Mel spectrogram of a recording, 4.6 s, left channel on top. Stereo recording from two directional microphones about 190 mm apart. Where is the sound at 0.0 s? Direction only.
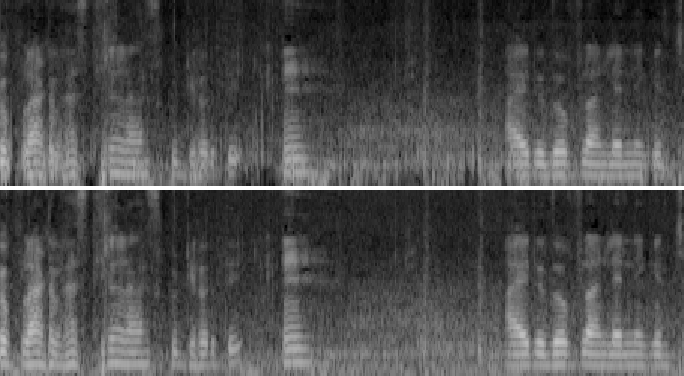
15° left (ahead or behind).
